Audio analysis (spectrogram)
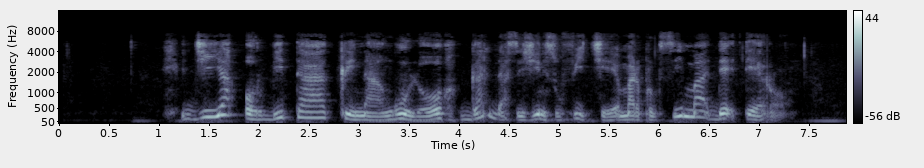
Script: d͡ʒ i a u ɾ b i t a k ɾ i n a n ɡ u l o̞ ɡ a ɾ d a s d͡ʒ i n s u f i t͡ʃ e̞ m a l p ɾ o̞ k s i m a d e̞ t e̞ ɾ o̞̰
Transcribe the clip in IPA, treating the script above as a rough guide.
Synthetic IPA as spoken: d͡ʒ i a o ɾ b i t a k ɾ i n a ŋ ɡ u l o̞ ɡ a ɾ d a s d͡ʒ i n s u f i t͡ʃ e̞ m a l p ɾ o̞ k s i m a d e̞ t e̞ ɾ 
